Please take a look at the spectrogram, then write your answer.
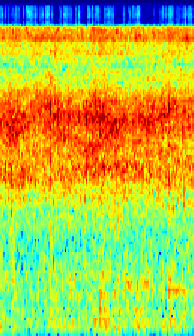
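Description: A pot of tilapia sinigang boiling, giving a steady close hiss and bubbling like sizzling, continuous and fairly loud with no talk.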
